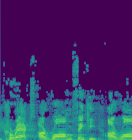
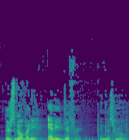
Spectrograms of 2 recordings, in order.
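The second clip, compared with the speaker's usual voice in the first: ordinary talk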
